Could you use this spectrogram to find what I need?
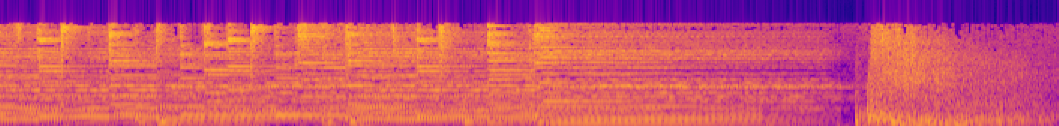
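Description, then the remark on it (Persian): Steady tonal music plays, then cuts off as a single loud landmine explosion bursts in near the end, followed by a rumbling, noisy decay. “صدایی را که شنیدین صدای انفجار یک ماین بود.”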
